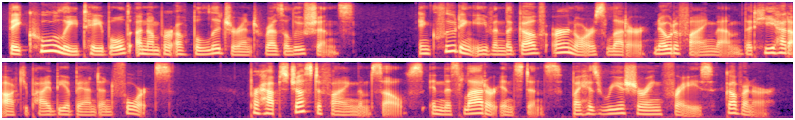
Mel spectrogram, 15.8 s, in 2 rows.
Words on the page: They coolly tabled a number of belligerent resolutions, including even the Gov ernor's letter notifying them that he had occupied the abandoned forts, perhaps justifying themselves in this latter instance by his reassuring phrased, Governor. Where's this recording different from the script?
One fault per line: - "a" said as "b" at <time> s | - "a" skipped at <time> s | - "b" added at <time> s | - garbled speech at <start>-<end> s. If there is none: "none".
- "phrased" said as "phrase" at 14.5 s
